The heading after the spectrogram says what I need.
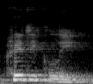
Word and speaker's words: critically: লজিক্যালি, অ্যারিস্টিক্যালি or physically, critically। তার মানে আমরা কি করছি, আগে যেটাকে বলতাম ক্যালি, এখন সেটাকে বলবো ক্লি। Kelly, it should be cli, that means romantically, musically, logically, artistically, physically, critically.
